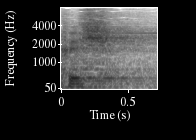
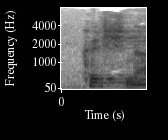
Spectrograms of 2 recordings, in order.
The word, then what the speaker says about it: Krishna: It's not Krish and Ram. It's Krishna and Rama.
